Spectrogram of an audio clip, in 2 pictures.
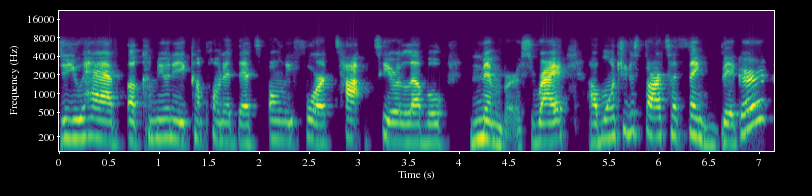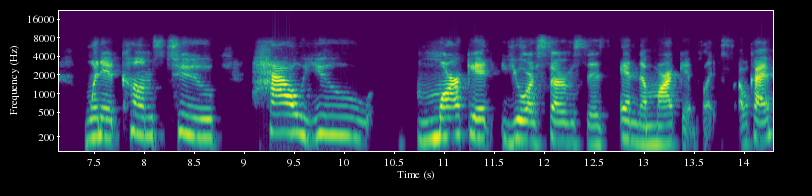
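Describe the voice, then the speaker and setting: A woman speaks in a plain, everyday voice at a fairly slow pace. Her pitch varies in an ordinary way. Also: medium pitch for a woman. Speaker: business coach livestreamer. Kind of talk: live stream tutorial. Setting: livestream from home.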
